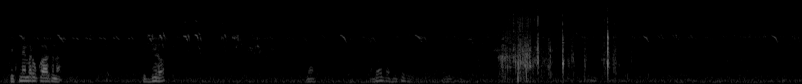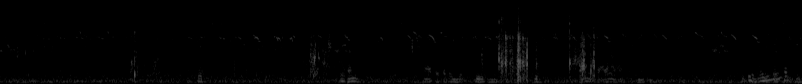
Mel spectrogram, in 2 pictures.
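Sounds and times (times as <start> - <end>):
birds chirping: 0.0 - 16.0
brief rustle: 5.0 - 6.4, 12.8 - 14.2
sharp clicks: 12.8 - 14.2.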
